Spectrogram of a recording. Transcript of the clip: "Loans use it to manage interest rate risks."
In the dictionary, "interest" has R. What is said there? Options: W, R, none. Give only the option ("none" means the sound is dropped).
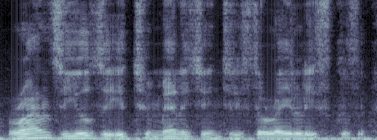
none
